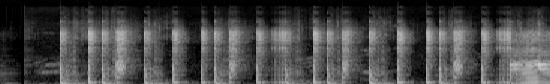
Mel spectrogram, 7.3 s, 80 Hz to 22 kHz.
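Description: Bass-heavy electronic music played through a homemade TIP3055/TIP2955 transistor mono amplifier driving a bare J Audio subwoofer. After a short near-quiet start, a rapid run of punchy bass hits drops in pitch two or three times a second, then a fuller, steady beat comes in near the end.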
